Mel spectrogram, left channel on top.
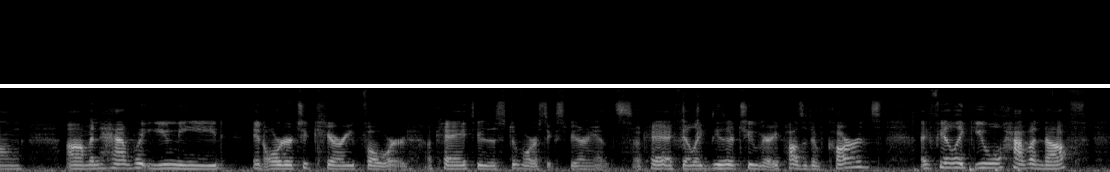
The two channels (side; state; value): left; silent; 55 dB below the other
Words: and have what you need in order to carry forward, okay, through this divorce experience, okay? I feel like these are two very positive cards. I feel like you will have enough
